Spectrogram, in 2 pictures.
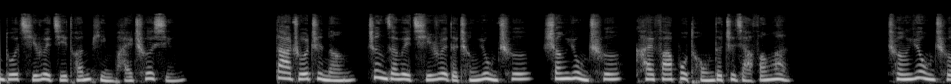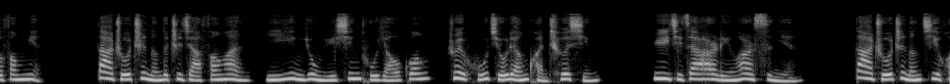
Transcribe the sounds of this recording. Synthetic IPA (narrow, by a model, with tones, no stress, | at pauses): t̪̬wɔ˥t͡ɕʰi˧˥ɻwe˥˩ɪt͡ɕi˧˥t̪ʰwa˧˥npʰi˨˩npʰa˧˥ɪʈ͡ʂʰɤ˥ɕi˧˥ŋ | t̪a˥˩ʈ͡ʂwɔ˧˥ʈ͡ʂɻ̩˥˩nɤ˧˥ŋʈ͡ʂɤ˥˧ŋt͡sa˥˧ɪwe˥˩ɪt͡ɕʰi˧˥ɻwe˥˩ɪd̪ə˩ʈ͡ʂʰɤ˧˥ŋjʊ˥˩ŋʈ͡ʂʰɤ˥ʂɑ˥ŋjʊ˥˩ŋʈ͡ʂʰɤ˥kʰa˥ɪfa˥pu˥˩t̪ʰʊ˧˥ŋd̪ə˧ʈ͡ʂɻ̩˥˧t͡ɕja˥˩fɑ˥ŋa˥˩n | ʈ͡ʂʰɤ˧˥ŋjʊ˥˩ŋʈ͡ʂʰɤ˥fɑ˥ŋmjɛ˥˩n | t̪a˥˩ʈ͡ʂwɔ˧˥ʈ͡ʂɻ̩˥˩nɤ˧˥ŋd̪ə˧ʈ͡ʂɻ̩˥˧t͡ɕja˥˩fɑ˥ŋa˥˩ni˧˥i˥˧ŋjʊ˥˩ŋy˧˥ɕi˥nt̪ʰu˧˥jɑ˧˥ʊkwɑ˥ŋɻwe˥˩ɪxu˧˥t͡ɕjo˧˥ʊljɑ˧˥ŋkʰwa˨˩nʈ͡ʂʰɤ˥ɕi˧˥ŋ | y˥˧t͡ɕi˥˧t͡sa˥˧ɪɐ˞˥˩li˧˥ŋɐ˞˥˧sɹ̩˥˩njɛ˧˥n | t̪a˥˩ʈ͡ʂwɔ˧˥ʈ͡ʂɻ̩˥˩nɤ˧˥ŋt͡ɕi˥˧xwa˥˩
